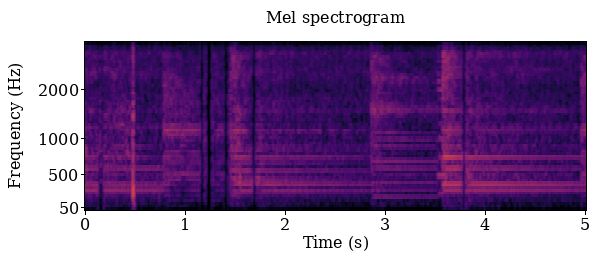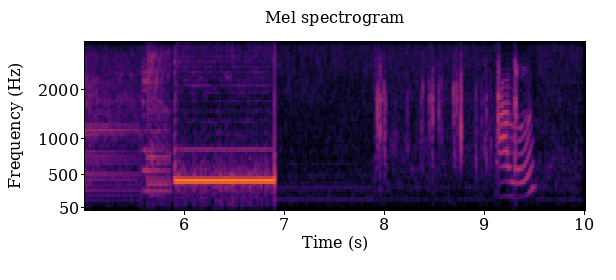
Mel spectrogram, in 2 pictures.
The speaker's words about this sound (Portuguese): A ligação voltou, aqui ela está ocupada.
